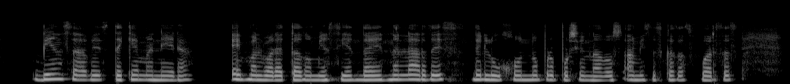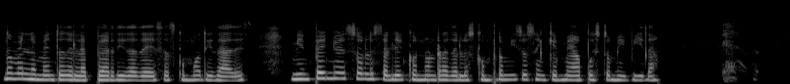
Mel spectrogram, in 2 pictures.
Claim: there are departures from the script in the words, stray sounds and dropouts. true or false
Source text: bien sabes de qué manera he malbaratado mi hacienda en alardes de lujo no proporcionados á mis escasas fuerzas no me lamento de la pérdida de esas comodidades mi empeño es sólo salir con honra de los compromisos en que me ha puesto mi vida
true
